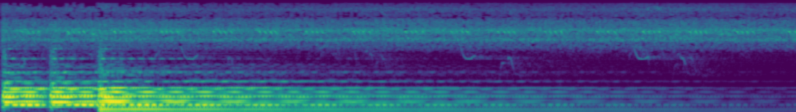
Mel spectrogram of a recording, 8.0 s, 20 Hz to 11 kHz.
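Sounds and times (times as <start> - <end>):
chill electric piano seventh chords: 0.0 - 7.9.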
